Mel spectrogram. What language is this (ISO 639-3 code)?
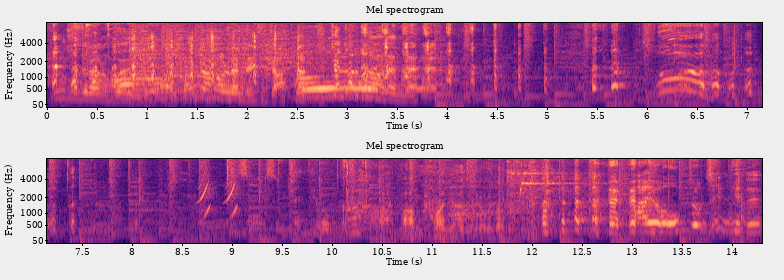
kor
